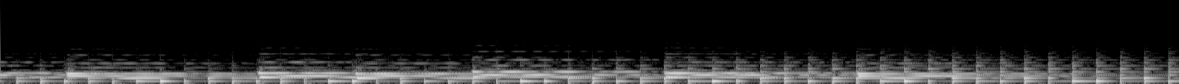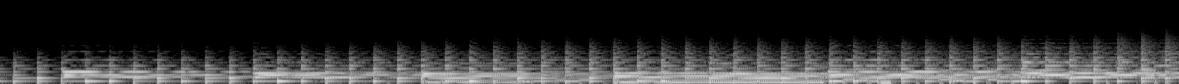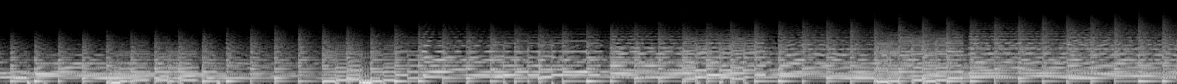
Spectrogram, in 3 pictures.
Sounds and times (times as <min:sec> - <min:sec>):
Music: 0:00.0 - 0:35.3.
